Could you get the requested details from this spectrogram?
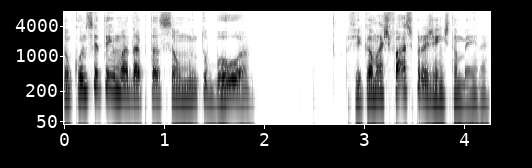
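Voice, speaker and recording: Recorded dry and close with no echo against a quiet background, a man talks at a fairly quick pace in a dark, mellow tone. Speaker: voice actor. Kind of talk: casual interview.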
